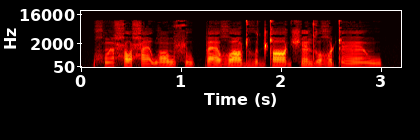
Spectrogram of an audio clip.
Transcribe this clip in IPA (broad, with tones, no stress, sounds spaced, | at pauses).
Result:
χʷ ɛ̃˨ ħ ɔ˧ ħ æ˨ w ɑ̃ː˦ w ɬ u˧ pː æː˧ ʁʷ ɑː˦ ɖʱ ʊ˦ d ʈ ɑː˦ ɡ ʃ ɛ̃˦ d u˧ ʁʷ ɪ˦ ʈ ɛ̃ː˧ w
